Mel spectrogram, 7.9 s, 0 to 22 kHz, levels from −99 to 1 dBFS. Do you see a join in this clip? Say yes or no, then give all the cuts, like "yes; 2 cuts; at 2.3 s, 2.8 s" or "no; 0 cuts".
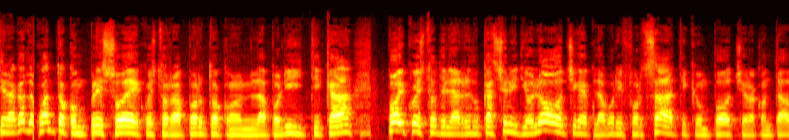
yes; 1 cut; at 3.7 s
